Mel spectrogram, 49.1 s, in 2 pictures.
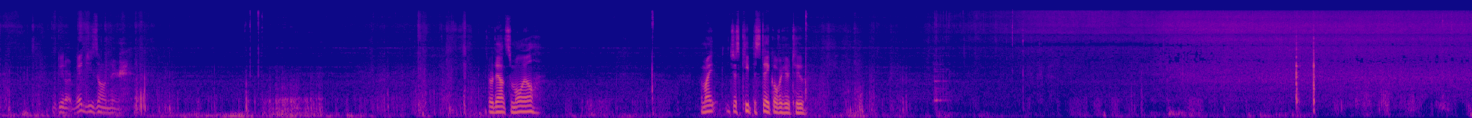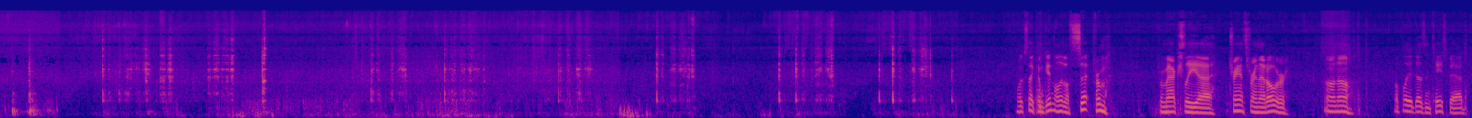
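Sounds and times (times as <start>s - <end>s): food sizzling on griddle: 13.6s - 49.0s
metal tongs clicking and scraping: 33.7s - 34.4s, 35.4s - 36.2s, 37.5s - 38.5s, 39.2s - 40.5s.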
